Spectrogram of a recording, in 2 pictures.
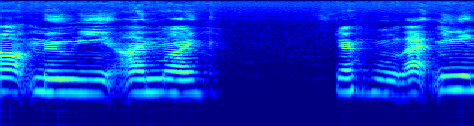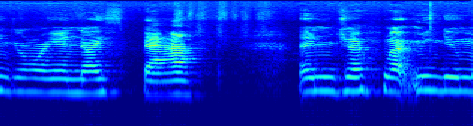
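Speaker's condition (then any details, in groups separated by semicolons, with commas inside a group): Brain injury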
